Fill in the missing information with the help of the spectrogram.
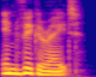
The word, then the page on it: invigorate: British English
